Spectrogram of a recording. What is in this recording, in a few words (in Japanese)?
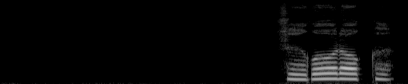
「すごろく」, ASMR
